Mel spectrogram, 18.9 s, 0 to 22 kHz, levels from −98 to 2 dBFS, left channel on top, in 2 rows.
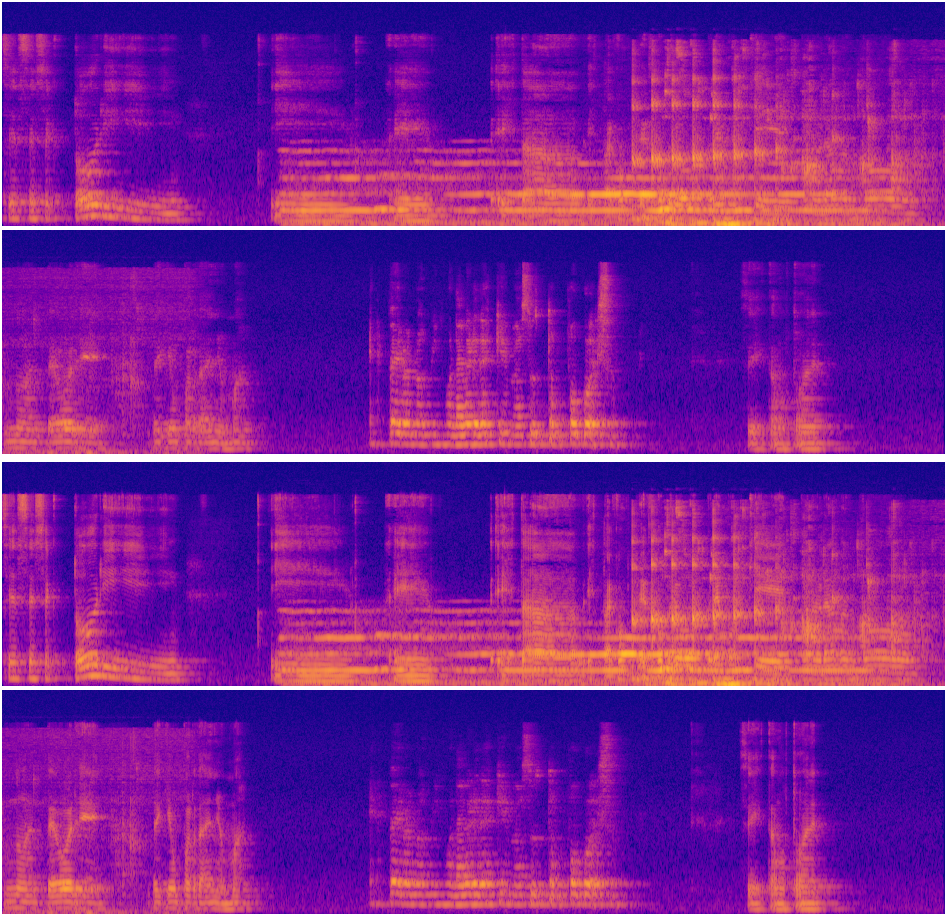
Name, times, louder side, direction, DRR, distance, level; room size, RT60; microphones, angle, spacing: voice 1, 0.0-1.8 2.7-3.6 3.8-4.3 4.9-9.2 9.4-10.4 10.9-11.9 16.8-17.6, right 4 dB, 60° right, 7 dB, 0.4 m, -30 dB
sound 1, 2.7-8.8, equal, 75° right, 1.5 m, -25 dB
sound 2, 5.9-11.4, right 1 dB, 25° right, 0.7 m, -31 dB
voice 2, 13.1-15.6, left 3 dB, 55° left, 4 dB, 0.5 m, -29 dB
3.5 x 2.1 x 3.9 m, 0.68 s
head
